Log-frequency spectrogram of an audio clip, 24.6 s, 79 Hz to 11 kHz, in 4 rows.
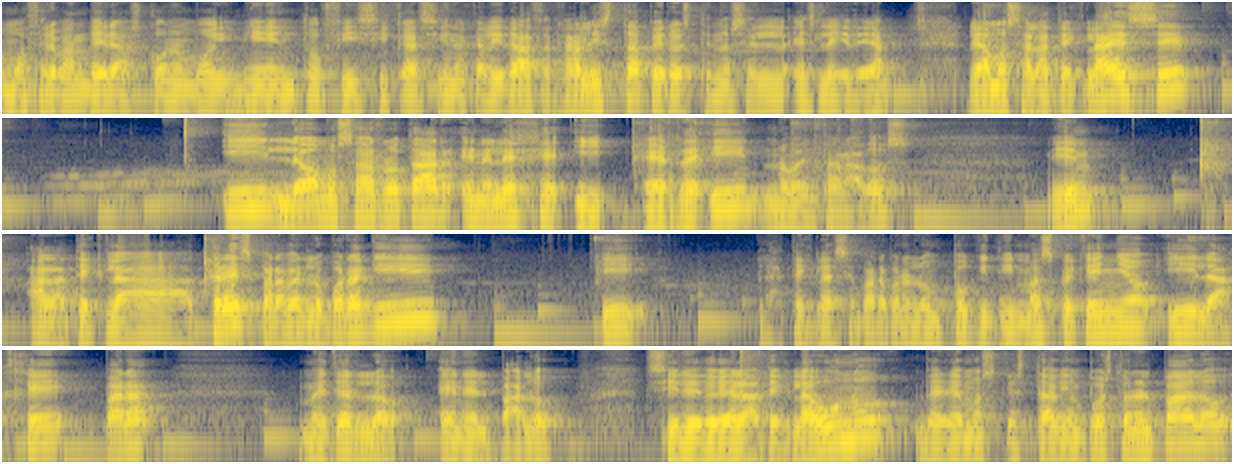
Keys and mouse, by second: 4.9 s, 6.0 click, 6.9-7.5 middle drag, 9.3 r, 9.6 y, 10.1 KP_9, 10.2 KP_0, 10.4 KP_Enter, 12.1 KP_1, 13.4 KP_3, 15.2 s, 17.5 click, 18.2 g, 20.5 click, 22.1 KP_1, 23.9-24.6 middle drag.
